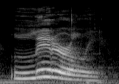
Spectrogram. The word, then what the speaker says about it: literally: Então é uma palavra que é meio tricky, né? Meio que difícil para nós pronunciarmos, porque ele parece que quer enroscar a língua, né? Literally, né? Se você tiver uma pronúncia mais britânica, você pode, né, fazer aquele som do T, tipo literally, literally.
